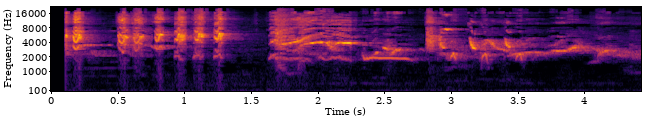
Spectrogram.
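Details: Oriental magpie-robin in full song: six quick sharp chipping notes, a short gap, then a continuous run of varied high warbles and twittering phrases sliding between notes.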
